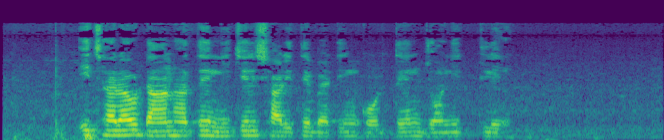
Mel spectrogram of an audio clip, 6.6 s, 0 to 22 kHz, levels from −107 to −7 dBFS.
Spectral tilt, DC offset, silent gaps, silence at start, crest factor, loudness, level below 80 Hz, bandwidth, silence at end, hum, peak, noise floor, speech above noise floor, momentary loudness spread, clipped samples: -4.5 dB/octave; under 0.1%; none; 0.55 s; 20 dB; -22 LUFS; -46 dBFS; 11.5 kHz; 1.55 s; none; -4 dBFS; -54 dBFS; 32 dB; 17 LU; under 0.1%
